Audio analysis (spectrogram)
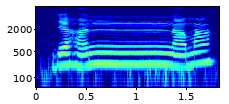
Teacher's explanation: فی ناری جہنم، جہنم، نون مشدد، نون مشدد پر ہمیشہ گنہ ہوتا ہے، اس لیے یہاں پر گنہ کرتے ہوئے نون کی آواز جو ہے وہ ادا کی۔ جہنم، اور نون کی آواز جو ناک میں ٹھہرائیں گے وہ ایک الف کے برابر ٹھہرائیں گے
